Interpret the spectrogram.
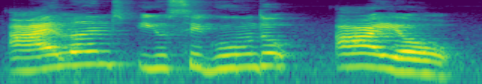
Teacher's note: Esqueçam que esse S existe, então island e o segundo isle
